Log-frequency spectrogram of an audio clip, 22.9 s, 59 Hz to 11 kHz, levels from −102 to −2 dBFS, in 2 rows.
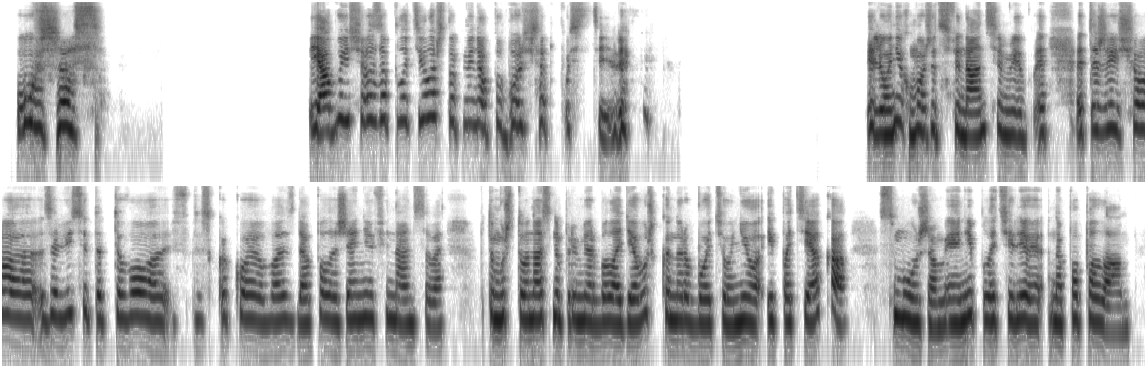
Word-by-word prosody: Ужас! 295 -2 +3 2.1
Я 260 -1 +9
бы 370 +6 0
еще 355 0 -1
заплатила, 355 +1 -2
чтоб 350 -5 -8
меня 320 -2 -2
побольше 310 +2 -5
отпустили. 280 -2 -4 2.4
Или 240 - +4
у 240 - +6
них, 325 +4 +2
может, 255 +1 +1
с - - -5
финансами 235 -1 +3
в 215 0 -9
э 250 - 0 0.3
это 270 - -1
же 270 +2 0
еще, 275 +1 -1 0.4
э, - - -5
зависит 255 +2 -4
от 225 -1 -2
того, 245 -2 +1 0.3
вс 225 -1 -12
в - - -29
какое 235 -1 -3
у 210 - -7
вас, 220 +1 -3
да, 205 -1 -2
положение 230 +1 -1
финансовое. 205 -4 -4 0.4
Потому 235 -2 +2
что 245 -1 -1
у - - +2
нас, 230 +1 +2
например, 225 -3 0
была 215 -1 +2
девушка 235 +6 -1
на 225 -2 +2
работе, 210 +1 -2
у 200 - -1
нее 210 0 +2
ипотека 220 0 0 0.3
с - - -11
мужем, 210 -6 +2
и 205 - -2
они 235 +5 +4
платили, 225 -1 0
э, 205 -2 -2
напополам. 205 -6 0
230 Hz, 135 wpm, -24 LUFS, 215-270 Hz, 2.4 s, Я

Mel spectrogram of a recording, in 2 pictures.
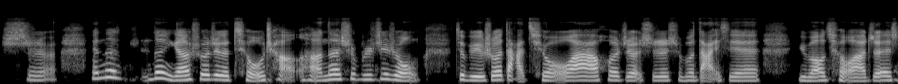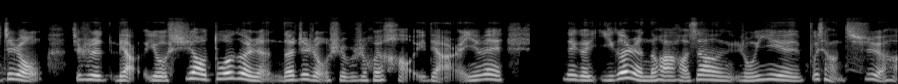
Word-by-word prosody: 是， 205 -3 -5 0.5
诶， 270 - -2
那 330 +3 -1 0.4
那 285 0 +4
你 215 - -2
刚 200 +3 +4
说 230 -2 +1
这 225 - +3
个 200 -1 +3
球 190 - 0
场 200 - +1
哈， - - 0
那 230 +4 +3
是 245 +1 -1
不 225 0 -8
是 225 - -1
这 245 +1 -2
种， 185 -5 +1 0.3
就 220 - 0
比 190 - 0
如 180 - +4
说 205 +2 +3
打 - - +1
球 185 -2 -1
啊， 185 +1 +6
或 195 -1 -2
者 180 -1 0
是 180 0 -1
什 185 - -6
么 185 +1 -4
打 180 - +2
一 - - -4
些 175 -1 -1 0.4
羽 180 - -6
毛 170 +2 +2
球 190 - -2
啊， 165 0 +3
这 185 +3 +1
种 220 -1 +1 0.3
就 220 - -6
是 215 -2 +3
两 190 +1 +1
有 190 -1 -1
需 260 - -2
要 255 -4 +7
多 260 +5 +3
个 255 -5 +5
人 180 0 -3
的 200 +2 +3
这 230 +2 0
种 185 -1 -2
是 190 -1 -4
不 175 - -10
是 185 +1 -6
会 190 0 -3
好 - - -4
一 180 - -8
点 175 -1 -3
儿， - - -4
因 200 +4 -3
为 225 -3 +1 0.6
那 225 -3 -3
个 195 -1 +1
一 195 +1 -8
个 280 +5 +7
人 210 -10 +2
的 180 +2 -2
话 195 -2 +2
好 175 -4 -4
像 205 -2 0
容 175 +1 -5
易 205 -6 -2
不 235 - -5
想 235 0 -6
去 245 -3 -2
哈。 195 - -8
195 Hz, 255 characters per minute, -20 LUFS, 185-225 Hz, 0.6 s, 要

